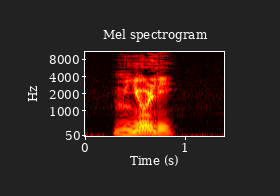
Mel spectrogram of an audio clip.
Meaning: to meow, meowl, mew
- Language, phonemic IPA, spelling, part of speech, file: French, /mjo.le/, miauler, verb, Fr-miauler.ogg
